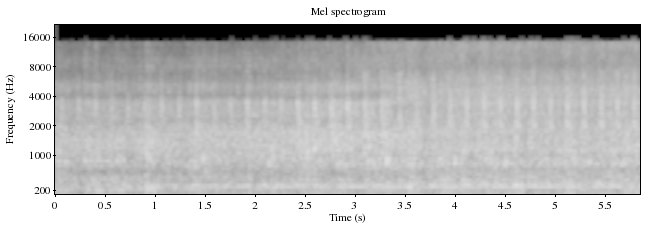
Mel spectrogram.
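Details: Turbocharged LS1 V8 in a Datsun 260Z (S30), idling after a head gasket repair: a steady, sharp, light top-end tick of about two per second over a smooth idle. The owner suspects a bad lifter or possibly piston slap.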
